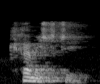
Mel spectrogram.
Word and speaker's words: chemistry: Mặc dù ở đây nó ghi là âm trờ nhưng mà cách đọc của nó là âm khờ, chemistry.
